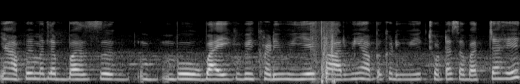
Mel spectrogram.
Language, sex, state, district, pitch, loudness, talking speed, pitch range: Hindi, female, Uttar Pradesh, Deoria, 240 Hz, -19 LUFS, 255 wpm, 235-250 Hz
